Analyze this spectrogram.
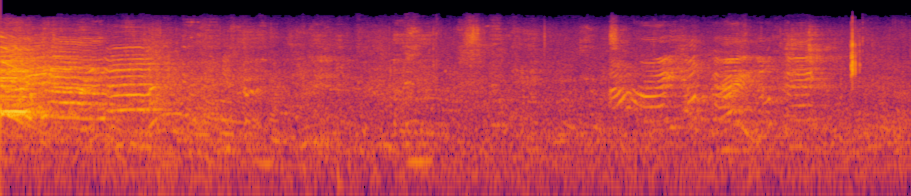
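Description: Young women chant loudly in unison outdoors.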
